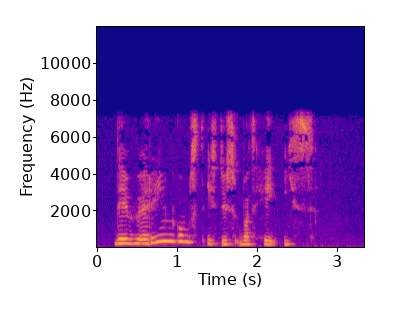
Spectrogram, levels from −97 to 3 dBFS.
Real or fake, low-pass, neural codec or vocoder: real; 7.2 kHz; none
